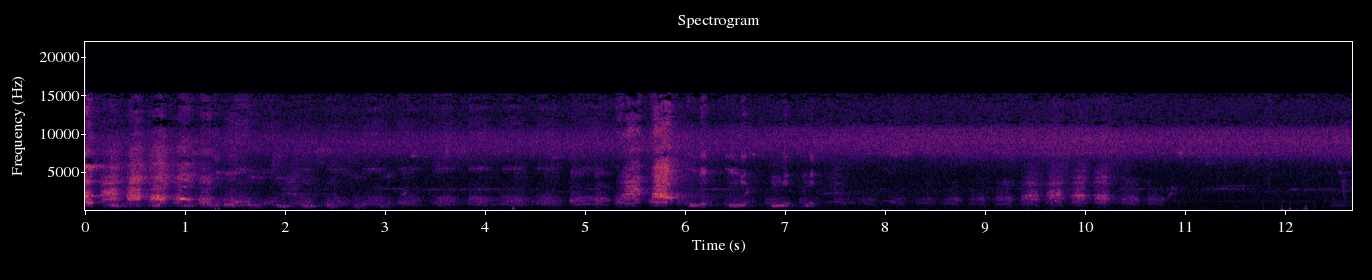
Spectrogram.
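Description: Laughing kookaburras give a rollicking chorus of loud, harsh chuckling notes, about two bursts a second, that fades after ten seconds, leaving a few faint clicks.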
